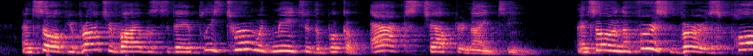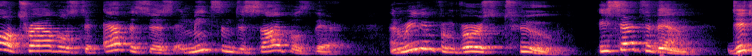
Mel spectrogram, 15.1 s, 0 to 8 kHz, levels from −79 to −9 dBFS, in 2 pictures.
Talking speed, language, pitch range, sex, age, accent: 175 wpm, English, 220-285 Hz, male, 50-69, American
